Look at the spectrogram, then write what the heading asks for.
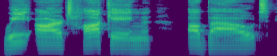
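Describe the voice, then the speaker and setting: A man's voice: a little high, extremely slow, a bit bright, clear, resonant tone, no room sound, clean studio sound. A man hosting a podcast in a casual style, partly reading from notes. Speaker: podcast host.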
